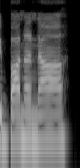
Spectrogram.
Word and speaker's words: banana: In English, we stress the middle one, so we say banana, not banana or banana.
